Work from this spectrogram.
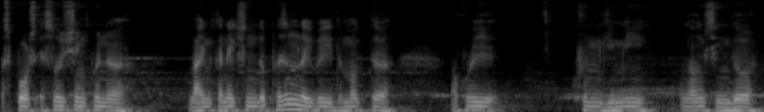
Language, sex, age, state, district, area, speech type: Manipuri, male, 30-45, Manipur, Senapati, rural, spontaneous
